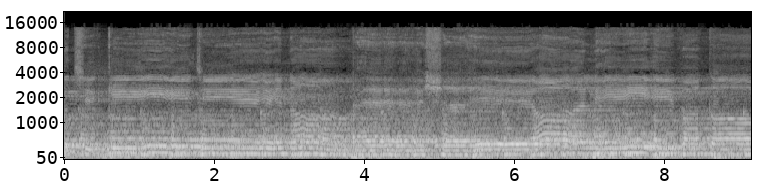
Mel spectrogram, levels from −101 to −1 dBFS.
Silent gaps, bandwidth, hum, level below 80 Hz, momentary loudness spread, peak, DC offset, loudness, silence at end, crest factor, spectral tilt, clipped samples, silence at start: none; 14.5 kHz; none; -40 dBFS; 3 LU; -10 dBFS; under 0.1%; -23 LUFS; 0 s; 12 dB; -6.5 dB/octave; under 0.1%; 0 s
